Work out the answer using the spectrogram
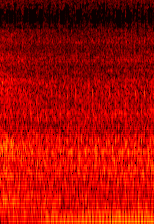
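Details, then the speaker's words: Engine after fuel, fuel pump and filter changes and replacement of a leaking accumulator and the coil: steady, even idle with a smooth low hum and no stumble or misfire. It now runs much better, though a hot-start problem remains. "But I think it's the accumulator that now is letting this engine run much better."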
